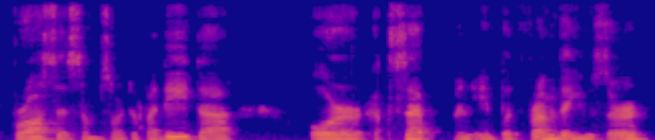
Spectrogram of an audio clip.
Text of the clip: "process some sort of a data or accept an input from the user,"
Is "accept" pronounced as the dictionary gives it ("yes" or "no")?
yes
